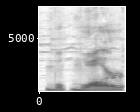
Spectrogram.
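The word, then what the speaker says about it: moiré: the really cool uh moir effects I believe is how it's pronounced m o i r e it's French I I think it's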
